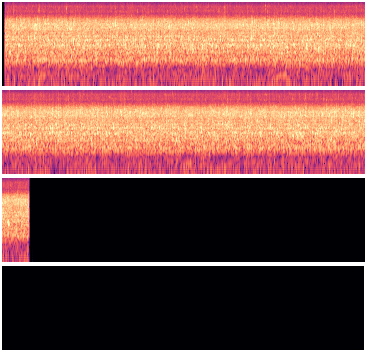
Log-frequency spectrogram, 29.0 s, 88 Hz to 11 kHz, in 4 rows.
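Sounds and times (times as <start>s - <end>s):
stream water rushing: 0.1s - 15.1s.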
